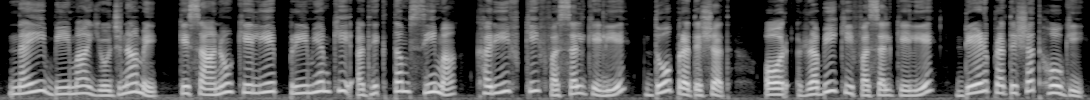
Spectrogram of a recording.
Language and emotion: Hindi, neutral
